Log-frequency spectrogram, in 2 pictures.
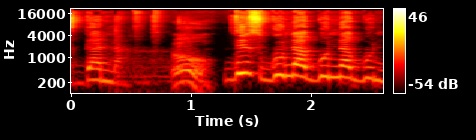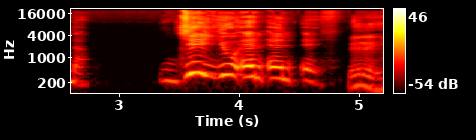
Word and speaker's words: Gunna: Yes, but Nedda, in this whole scenario of Young Thug, we've been telling you the YSL, the Oshmani Guna is pronounced as Ghana.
